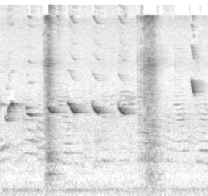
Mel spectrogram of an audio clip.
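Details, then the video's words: Greater green leafbird singing mendem gadong style: a series of short slurred whistled notes repeated about three times a second, broken by two bursts of broadband noise, over a faint low hum. "cucak ijo purwo mendem gadong"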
